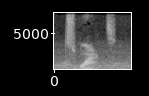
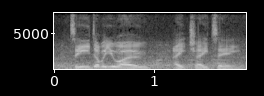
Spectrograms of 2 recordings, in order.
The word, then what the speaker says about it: Twohat: T-W-O-H-A-T. It's at... – Two-hat. – It's two-hat, but they've made it one word, so it reads...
